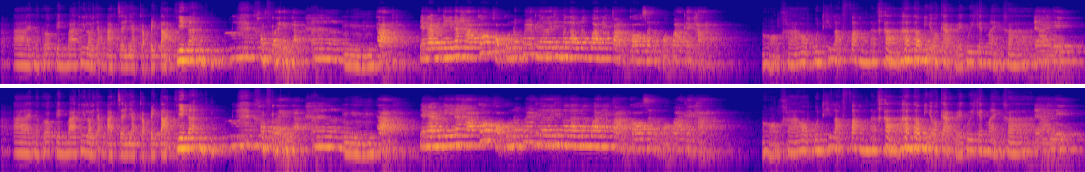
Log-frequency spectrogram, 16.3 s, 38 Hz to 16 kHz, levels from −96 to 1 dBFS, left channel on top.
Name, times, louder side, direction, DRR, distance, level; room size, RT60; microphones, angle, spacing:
voice 1, 0.2-3.1 3.5-4.3 4.6-4.9 5.1-5.6 11.4-15.6, right 1 dB, 15° right, 3 dB, 1.6 m, -32 dB
voice 2, 3.4-5.1 5.6-5.8 6.3-10.6 15.5-16.0, left 1 dB, 55° left, -2 dB, 4.3 m, -30 dB
15.0 x 9.0 x 8.2 m, 1.3 s
head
